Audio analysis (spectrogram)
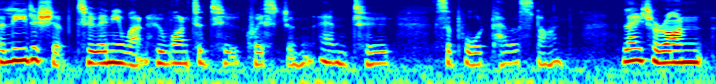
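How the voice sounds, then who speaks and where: Older lady who grew up in south africa, lowish voice, slow reflective, lots of ums. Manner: reflective, measured, with pauses. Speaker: panel guest. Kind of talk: personal testimony in a panel discussion.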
